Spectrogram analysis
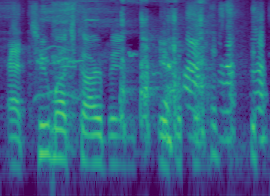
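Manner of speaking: high, giggly words through laughter; laughing. Real, not acted. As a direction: laugh while you explain. Explaining while laughing.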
